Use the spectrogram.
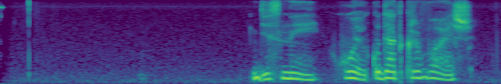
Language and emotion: Russian, angry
